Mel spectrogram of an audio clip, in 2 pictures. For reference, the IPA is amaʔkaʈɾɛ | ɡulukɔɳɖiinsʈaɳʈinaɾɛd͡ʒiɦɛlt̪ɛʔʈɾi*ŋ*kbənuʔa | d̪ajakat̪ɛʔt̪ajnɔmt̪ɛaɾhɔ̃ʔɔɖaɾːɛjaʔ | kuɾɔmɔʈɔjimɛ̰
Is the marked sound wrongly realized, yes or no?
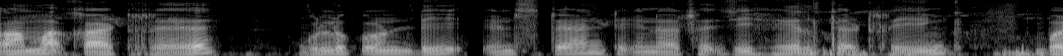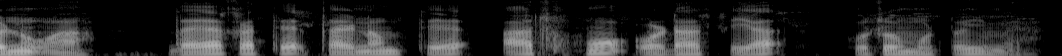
no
